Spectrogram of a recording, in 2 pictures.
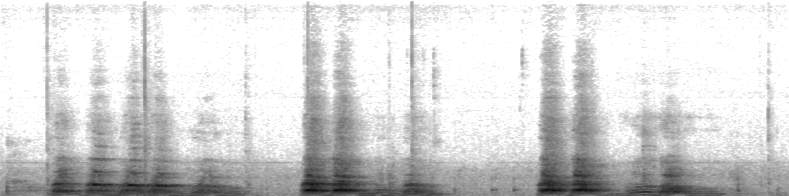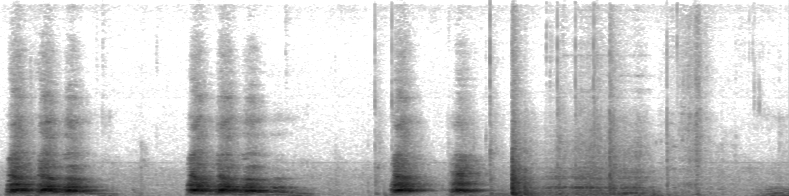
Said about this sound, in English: even if I stand up and grab her snout like this, she will keep trying to bark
